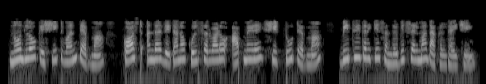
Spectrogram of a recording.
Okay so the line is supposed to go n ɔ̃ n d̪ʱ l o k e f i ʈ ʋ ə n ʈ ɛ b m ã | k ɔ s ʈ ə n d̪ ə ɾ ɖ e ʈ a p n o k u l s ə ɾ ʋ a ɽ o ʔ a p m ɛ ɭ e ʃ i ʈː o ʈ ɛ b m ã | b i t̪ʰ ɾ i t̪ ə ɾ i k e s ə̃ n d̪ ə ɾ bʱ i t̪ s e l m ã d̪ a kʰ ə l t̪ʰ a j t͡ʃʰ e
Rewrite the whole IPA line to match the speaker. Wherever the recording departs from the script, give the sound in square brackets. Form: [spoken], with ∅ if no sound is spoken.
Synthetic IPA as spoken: n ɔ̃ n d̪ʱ l o k e [ʃ] i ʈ ʋ ə n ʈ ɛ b m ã | k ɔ s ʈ ə n d̪ ə ɾ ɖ e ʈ a [∅] n o k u l s ə ɾ ʋ a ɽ o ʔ a p m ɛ ɭ e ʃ i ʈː [u] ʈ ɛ b m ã | b i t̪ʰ ɾ i t̪ ə ɾ i k e s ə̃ n d̪ ə ɾ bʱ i t̪ s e l m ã d̪ a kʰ ə l t̪ʰ a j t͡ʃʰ e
